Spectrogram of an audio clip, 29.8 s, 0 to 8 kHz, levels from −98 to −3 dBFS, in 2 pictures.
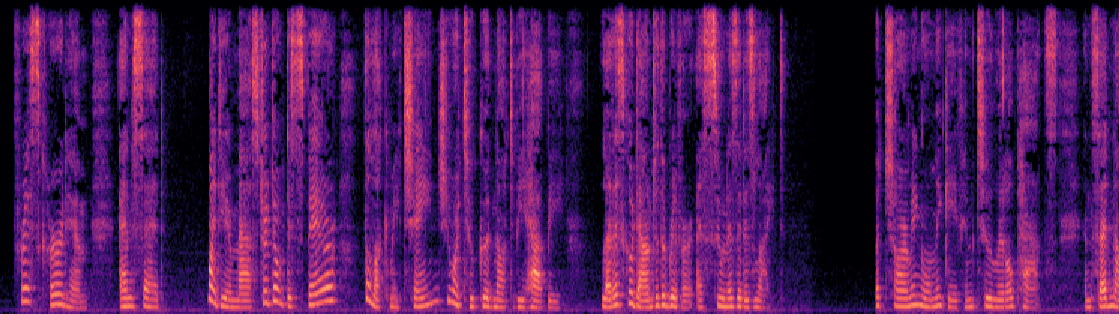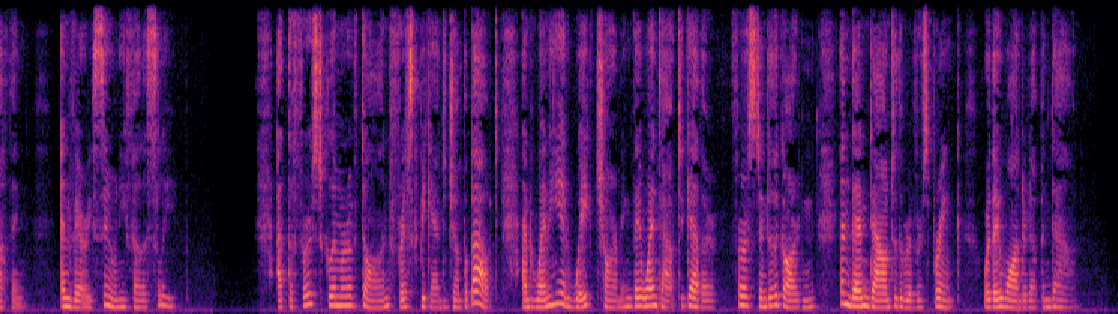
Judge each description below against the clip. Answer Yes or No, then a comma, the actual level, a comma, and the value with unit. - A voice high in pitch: Yes, high, 200 Hz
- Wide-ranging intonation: No, average, 3.7 semitones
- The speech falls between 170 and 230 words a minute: Yes, average, 180 wpm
